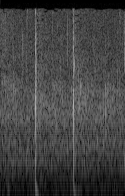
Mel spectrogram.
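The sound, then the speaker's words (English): An audience at Reality Ventura church applauding the people standing who came to its first Sunday gathering ten years ago: a steady wash of many hands clapping at a moderate level, with two sharp, louder claps standing out about a third of a second apart. “Come on, that's something to clap about.”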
